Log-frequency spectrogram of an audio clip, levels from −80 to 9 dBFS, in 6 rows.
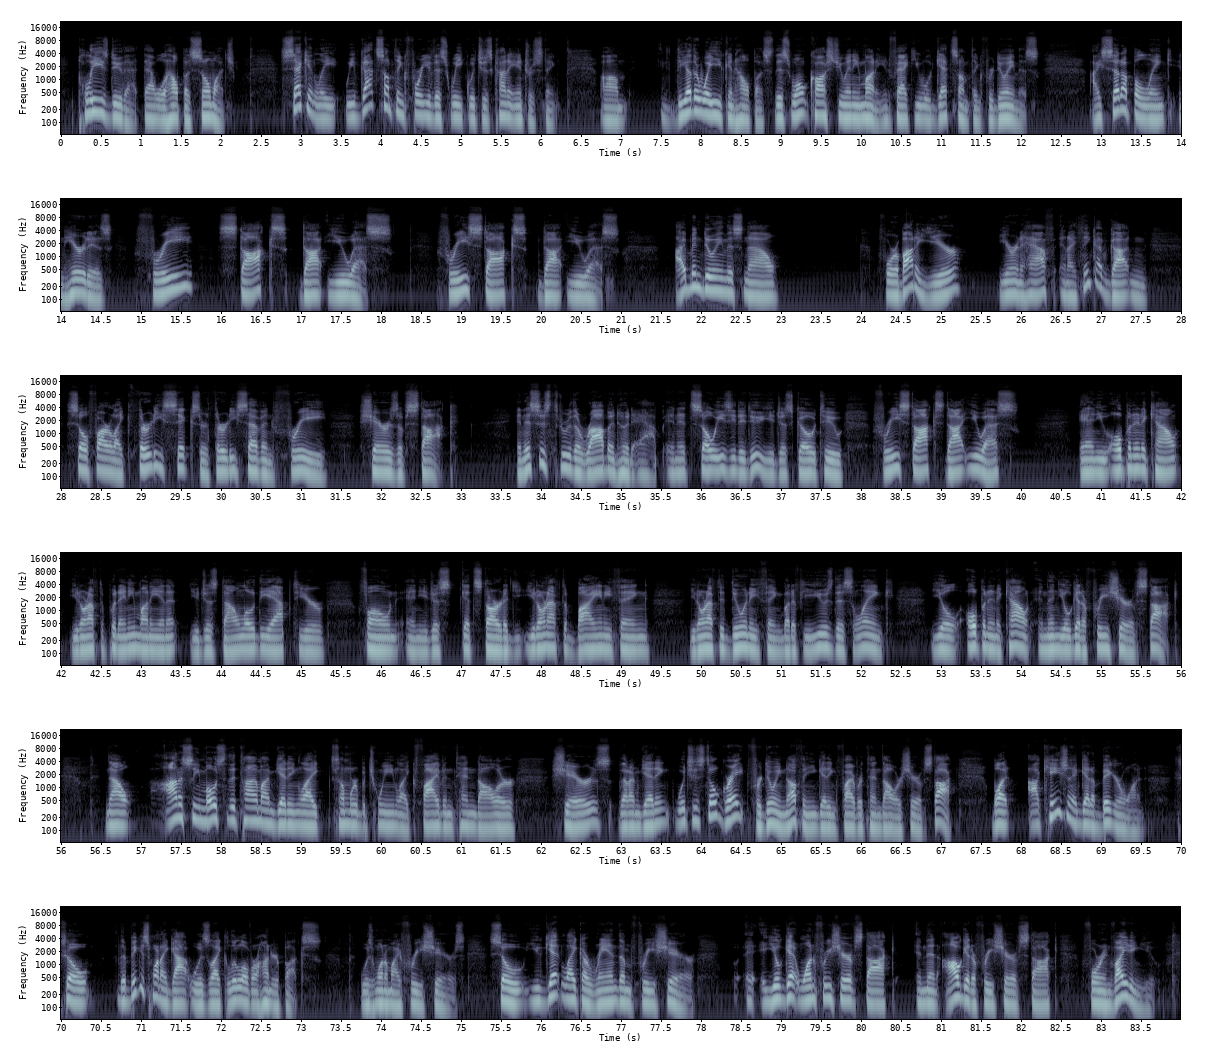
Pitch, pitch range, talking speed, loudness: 125 Hz, 115-140 Hz, 180 wpm, -23 LUFS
